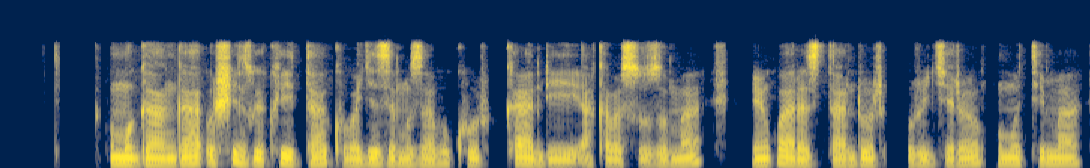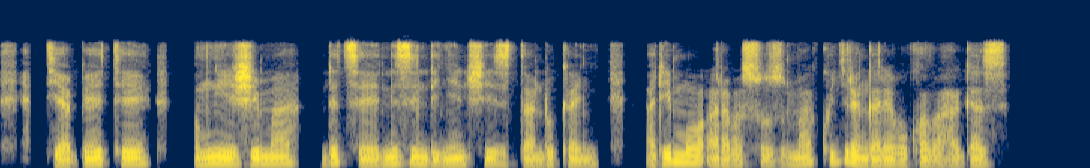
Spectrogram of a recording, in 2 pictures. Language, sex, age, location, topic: Kinyarwanda, male, 18-24, Huye, health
